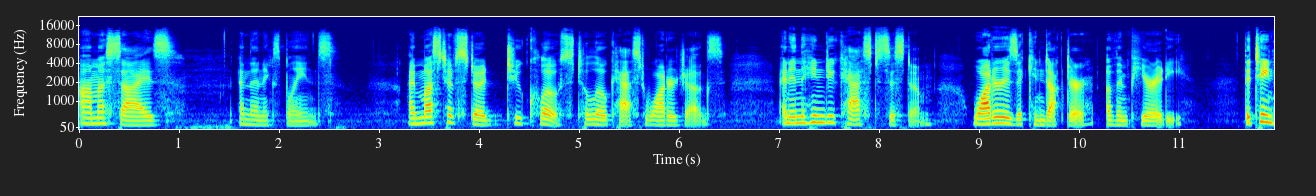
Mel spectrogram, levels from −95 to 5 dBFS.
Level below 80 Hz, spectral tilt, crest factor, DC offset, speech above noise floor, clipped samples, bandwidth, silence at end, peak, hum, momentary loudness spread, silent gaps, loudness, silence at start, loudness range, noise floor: -64 dBFS; -2.5 dB/octave; 24 dB; under 0.1%; 42 dB; under 0.1%; 15.5 kHz; 0 s; -2 dBFS; none; 14 LU; none; -26 LUFS; 0 s; 5 LU; -68 dBFS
